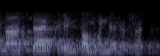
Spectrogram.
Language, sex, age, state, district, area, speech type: Tamil, male, 30-45, Tamil Nadu, Cuddalore, rural, conversation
